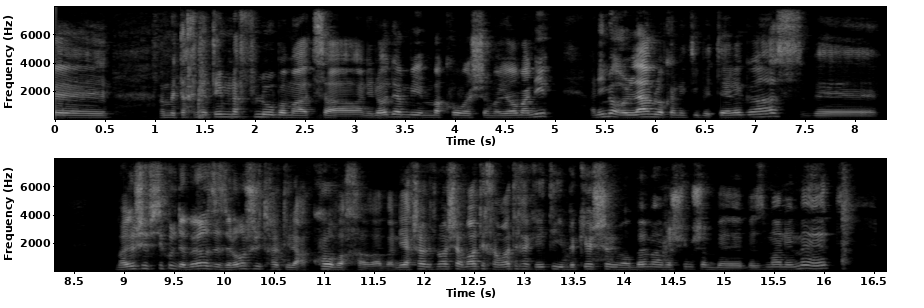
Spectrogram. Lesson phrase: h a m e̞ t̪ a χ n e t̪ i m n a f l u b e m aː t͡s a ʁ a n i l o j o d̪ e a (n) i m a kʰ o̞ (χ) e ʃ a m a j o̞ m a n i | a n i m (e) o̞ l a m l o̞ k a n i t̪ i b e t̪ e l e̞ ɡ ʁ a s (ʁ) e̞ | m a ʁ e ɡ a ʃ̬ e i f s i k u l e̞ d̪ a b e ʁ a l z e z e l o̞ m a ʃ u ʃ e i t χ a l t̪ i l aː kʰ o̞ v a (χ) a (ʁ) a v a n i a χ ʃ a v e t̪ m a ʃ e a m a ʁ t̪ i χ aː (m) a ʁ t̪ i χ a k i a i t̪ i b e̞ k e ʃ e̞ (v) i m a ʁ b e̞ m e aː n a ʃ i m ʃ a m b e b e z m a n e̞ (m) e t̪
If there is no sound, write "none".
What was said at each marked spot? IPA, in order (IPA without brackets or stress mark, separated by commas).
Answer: m, ʁ, e, v, χ, ʁ, m, ʁ, m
